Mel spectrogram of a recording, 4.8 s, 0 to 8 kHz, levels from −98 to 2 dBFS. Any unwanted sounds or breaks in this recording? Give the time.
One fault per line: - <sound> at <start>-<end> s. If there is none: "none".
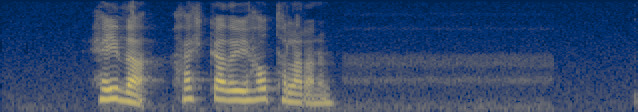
none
